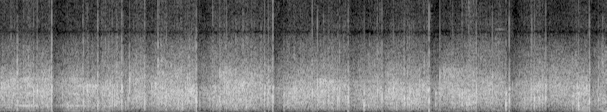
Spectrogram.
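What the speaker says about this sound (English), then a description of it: "A round of applause for all of the student competitors." Audience applause for student competitors at a math competition's grand champion round, a dense, steady roar of many hands clapping throughout, loud and continuous with scattered sharper claps.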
